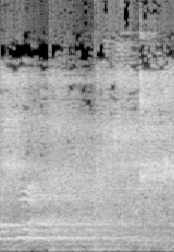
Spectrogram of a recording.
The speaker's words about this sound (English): First of all, Galvin from the Mike Calta Show one time pointed out how annoying a basketball court is. Listen. All that screeching. You never noticed it until Galvin pointed it out.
